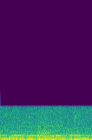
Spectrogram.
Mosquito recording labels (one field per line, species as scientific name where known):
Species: Anopheles gambiae s.s.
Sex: female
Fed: unfed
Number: one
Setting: insect culture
